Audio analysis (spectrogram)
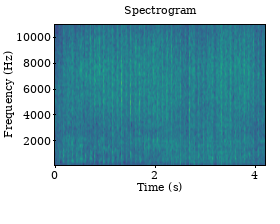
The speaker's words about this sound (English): and he had arranged all those helicopters, and he said to the cameraman, film the helicopter. Go quickly, because helicopter are now coming. Okay. So he gives an order to the camera, and the camera pans and goes to film the helicopter.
